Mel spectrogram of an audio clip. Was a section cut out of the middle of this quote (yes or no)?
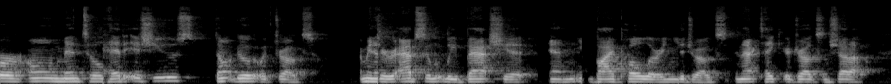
yes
